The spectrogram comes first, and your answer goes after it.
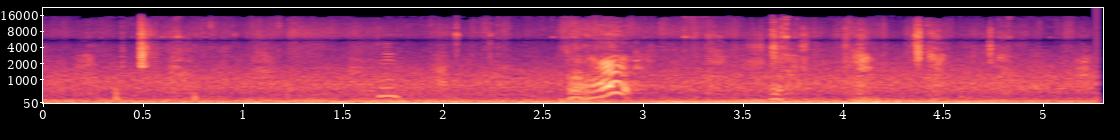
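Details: German Shepherd playing with a boomer ball, giving one short rising and falling whine near the middle, a few faint yips around it, over steady low outdoor rumble.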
